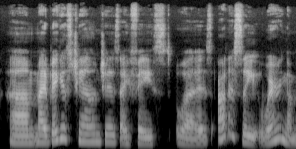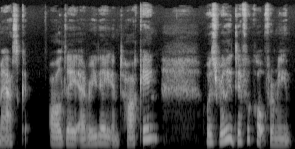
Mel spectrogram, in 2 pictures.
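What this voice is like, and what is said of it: Slightly hoarse voice. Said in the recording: “You could probably hear it in my voice. I'm a little bit hoarse”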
